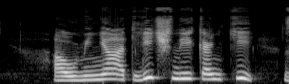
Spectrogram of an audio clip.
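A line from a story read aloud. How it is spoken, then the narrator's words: Delighted shout. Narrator (Russian): закричал Джонатан, тоже довольный до нельзя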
